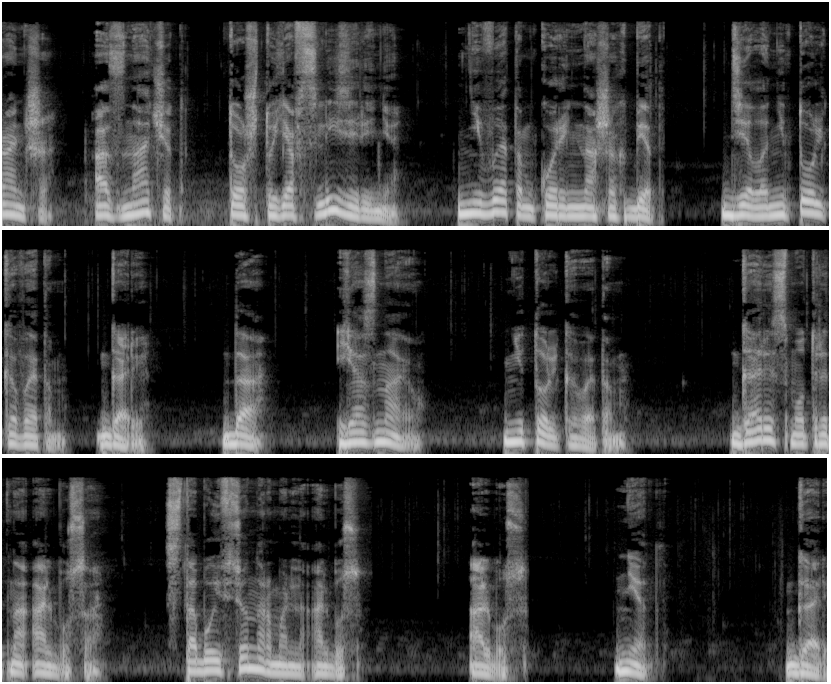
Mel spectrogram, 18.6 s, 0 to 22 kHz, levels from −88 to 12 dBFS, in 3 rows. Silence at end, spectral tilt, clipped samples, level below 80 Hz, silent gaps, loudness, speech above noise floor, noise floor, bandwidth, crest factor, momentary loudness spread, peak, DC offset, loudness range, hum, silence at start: 0 s; -5.5 dB/octave; under 0.1%; -38 dBFS; none; -15 LUFS; 49 dB; -62 dBFS; 16.5 kHz; 12 dB; 11 LU; -4 dBFS; 0.2%; 3 LU; none; 0 s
